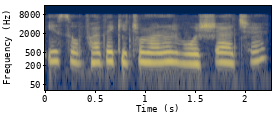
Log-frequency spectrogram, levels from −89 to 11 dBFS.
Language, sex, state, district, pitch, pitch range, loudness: Bengali, female, Assam, Kamrup Metropolitan, 260 Hz, 250-270 Hz, -14 LUFS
